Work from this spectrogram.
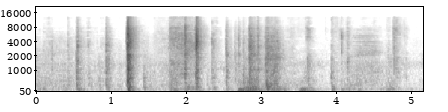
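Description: A paper trimmer slices a half sheet of card: a scatter of soft sliding scrapes and clicks, one sharp snap near the start, then a longer rasping pass of the blade through the card, close and fairly quiet.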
